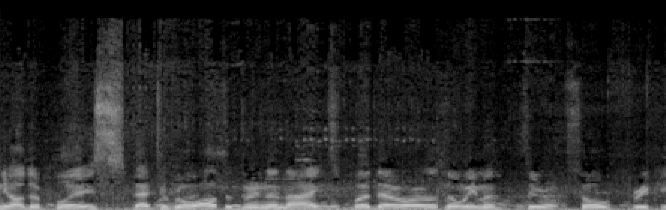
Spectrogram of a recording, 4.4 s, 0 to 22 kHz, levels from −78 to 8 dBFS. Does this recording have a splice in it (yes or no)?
no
